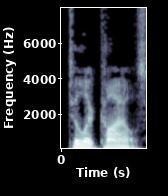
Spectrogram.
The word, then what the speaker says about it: chilaquiles: Chilaquiles, Spanish pronunciation, Chilaquiles, from the Nahuatl word chilaquilil, T-I-L-A-Q-I-L-I-T, is a traditional Mexican dish.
